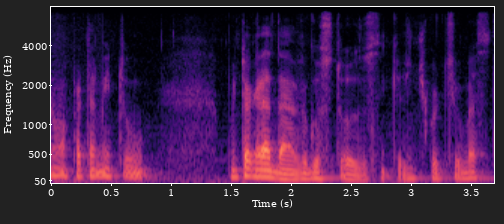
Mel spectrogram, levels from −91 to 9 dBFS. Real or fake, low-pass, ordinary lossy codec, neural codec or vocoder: real; 7.2 kHz; none; none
